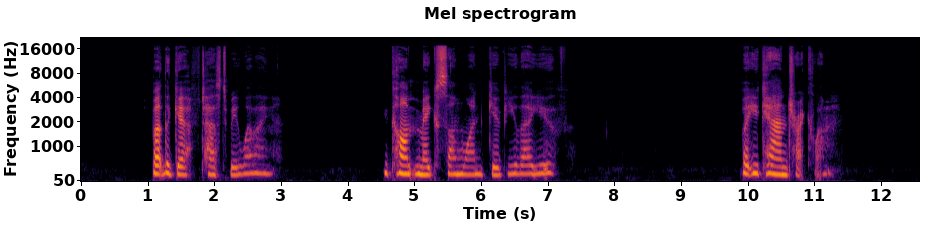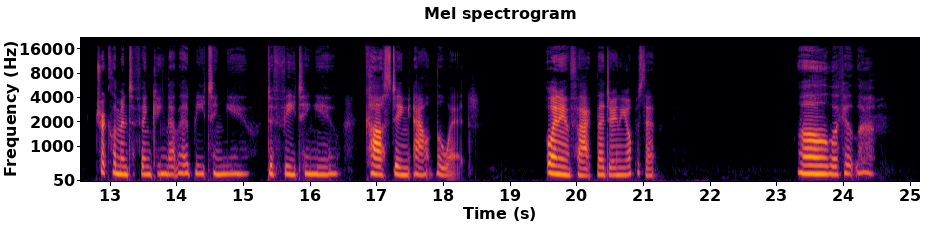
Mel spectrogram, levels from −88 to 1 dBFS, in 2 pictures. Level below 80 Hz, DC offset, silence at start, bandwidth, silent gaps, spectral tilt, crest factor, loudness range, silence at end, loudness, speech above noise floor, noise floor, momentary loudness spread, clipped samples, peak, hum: -72 dBFS; under 0.1%; 1.1 s; 17.5 kHz; none; -4.5 dB/octave; 22 dB; 9 LU; 0.7 s; -26 LUFS; 56 dB; -82 dBFS; 15 LU; under 0.1%; -6 dBFS; none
